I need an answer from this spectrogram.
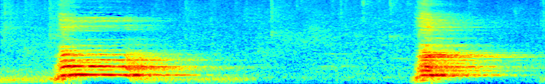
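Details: Bloodhound from Southern California barking at the rain, which it has seen only a few times: two deep, drawn-out baying barks with rich harmonics, each about half a second to a second long, separated by roughly three seconds of quiet.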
